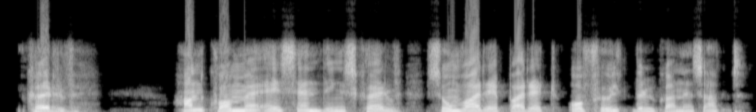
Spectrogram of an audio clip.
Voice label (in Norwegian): korv, Numedalsmål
